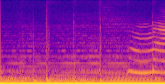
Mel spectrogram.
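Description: Armenian pop song performed live: a steady beat over sustained bass chords, and a woman's voice coming in near the end with a note that slides up and is held.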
